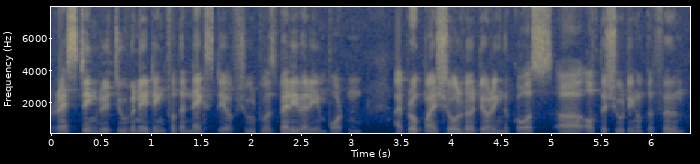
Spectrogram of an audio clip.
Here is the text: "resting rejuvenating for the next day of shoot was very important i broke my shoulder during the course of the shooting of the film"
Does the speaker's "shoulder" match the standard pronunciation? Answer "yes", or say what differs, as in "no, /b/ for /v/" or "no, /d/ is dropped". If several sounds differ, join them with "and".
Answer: yes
